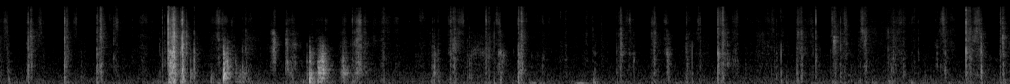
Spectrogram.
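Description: A tarot deck being shuffled by hand: a run of soft card flicks and taps, with a few louder snaps in the first few seconds.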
